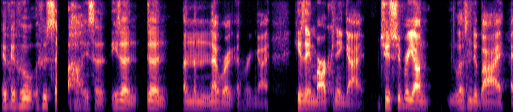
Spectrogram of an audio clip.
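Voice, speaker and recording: Fairly quick male speech in an ordinary speaking voice, at medium pitch with ordinary pitch variation. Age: 20s. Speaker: tech entrepreneur. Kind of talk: casual chat. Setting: live video stream.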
